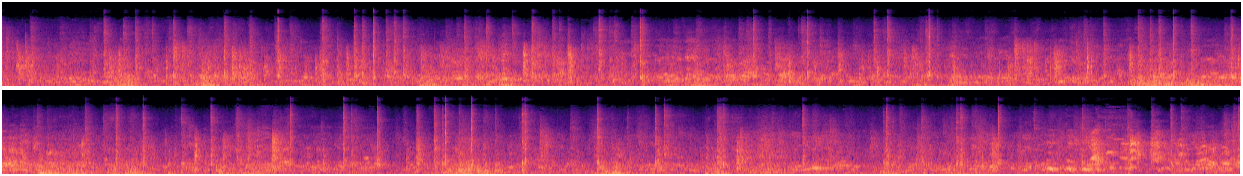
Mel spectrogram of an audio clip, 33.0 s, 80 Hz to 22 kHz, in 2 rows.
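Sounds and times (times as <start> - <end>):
chess pieces clicking on board: 0.0 - 33.0.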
